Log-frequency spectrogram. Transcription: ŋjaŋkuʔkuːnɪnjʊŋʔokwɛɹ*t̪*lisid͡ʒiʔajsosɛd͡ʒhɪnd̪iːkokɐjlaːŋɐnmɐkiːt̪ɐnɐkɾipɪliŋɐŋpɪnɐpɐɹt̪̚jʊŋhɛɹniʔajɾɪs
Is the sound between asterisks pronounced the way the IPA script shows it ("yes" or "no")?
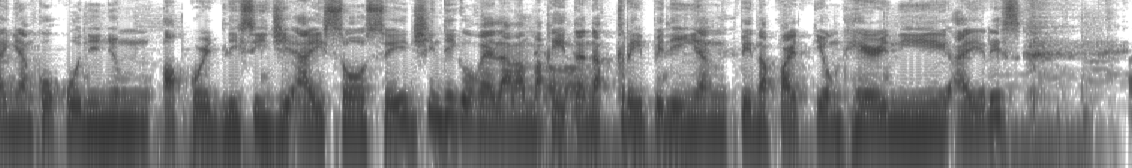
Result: no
